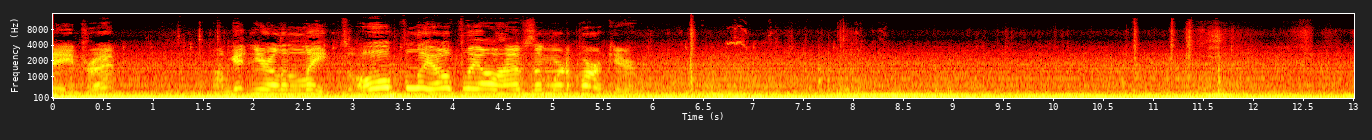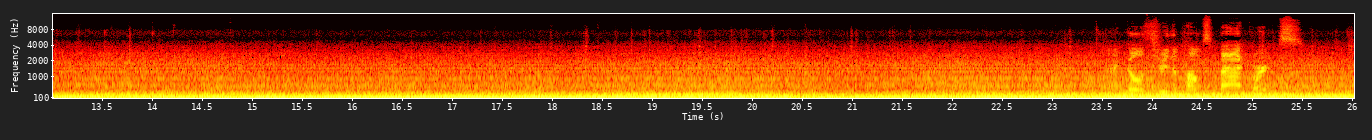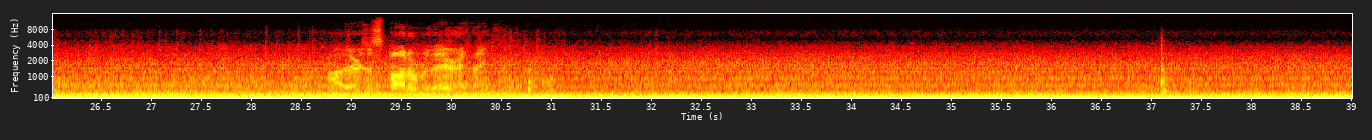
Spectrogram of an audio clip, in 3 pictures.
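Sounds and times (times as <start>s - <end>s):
diesel truck engine running: 0.0s - 39.0s.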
